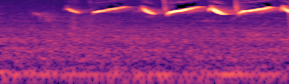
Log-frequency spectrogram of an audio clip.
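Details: Mistle thrush family of parents and three juveniles in a garden: a brisk string of about seven high-pitched, rising, squeaky whistles, growing louder toward the end, with soft low hum underneath.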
